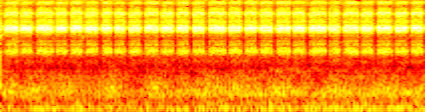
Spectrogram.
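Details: Cicadas on a summer morning produce an intense high-pitched buzz broken into regular throbbing pulses, about three each second, steady and unbroken across the short stretch.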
